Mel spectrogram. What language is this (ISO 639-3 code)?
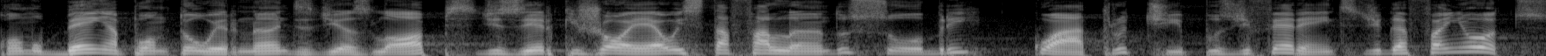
por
